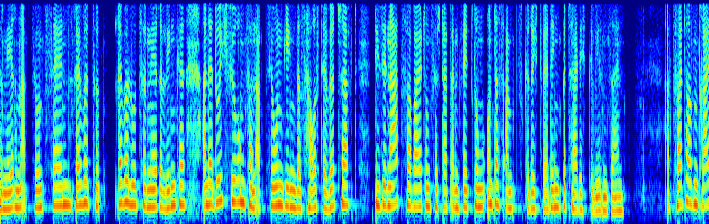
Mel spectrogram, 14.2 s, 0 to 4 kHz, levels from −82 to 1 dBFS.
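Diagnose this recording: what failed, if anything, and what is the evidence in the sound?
Nothing in this speech recording has failed: it arrives through a call path whose content stops at 4 kHz, a narrowband limit that fits a 64 kbps G.711 mu-law telephone codec, with no dropouts, clicks, level jumps or timing disturbances anywhere in the signal.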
